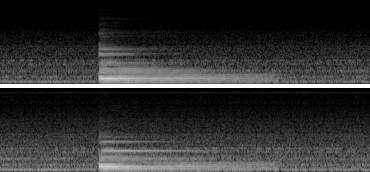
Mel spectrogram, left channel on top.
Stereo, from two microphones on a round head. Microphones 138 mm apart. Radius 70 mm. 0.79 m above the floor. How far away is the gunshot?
No gunshot in this recording.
